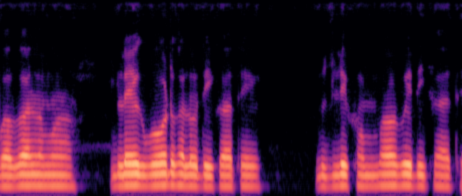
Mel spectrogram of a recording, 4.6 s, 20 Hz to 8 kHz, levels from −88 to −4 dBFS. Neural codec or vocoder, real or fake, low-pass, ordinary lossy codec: codec, 16 kHz, 8 kbps, FunCodec, trained on Chinese and English, 25 frames a second; fake; none; none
